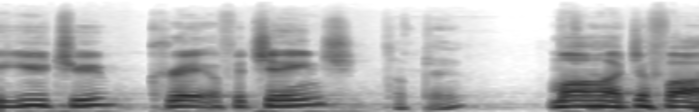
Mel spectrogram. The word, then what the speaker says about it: Maha Jafar: you let me know how it should be pronounced you know correctly for them it's mahajafar oh okay i tried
